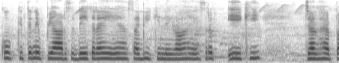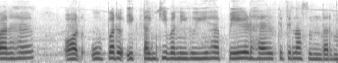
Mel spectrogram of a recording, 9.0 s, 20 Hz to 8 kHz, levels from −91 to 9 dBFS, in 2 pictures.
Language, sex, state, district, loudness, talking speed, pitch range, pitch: Hindi, female, Bihar, Gaya, -25 LUFS, 195 wpm, 245-260 Hz, 250 Hz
